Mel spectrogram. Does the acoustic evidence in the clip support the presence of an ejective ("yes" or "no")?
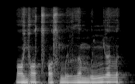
yes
